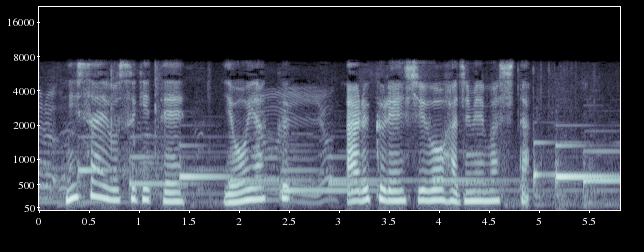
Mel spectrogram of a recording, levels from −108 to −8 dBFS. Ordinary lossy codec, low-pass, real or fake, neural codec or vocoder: Opus, 64 kbps; 7.2 kHz; real; none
